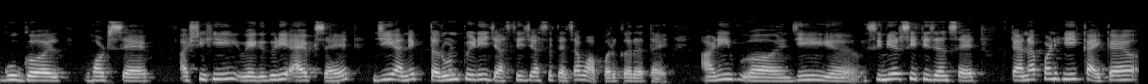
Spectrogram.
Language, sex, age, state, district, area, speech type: Marathi, female, 45-60, Maharashtra, Sangli, urban, spontaneous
